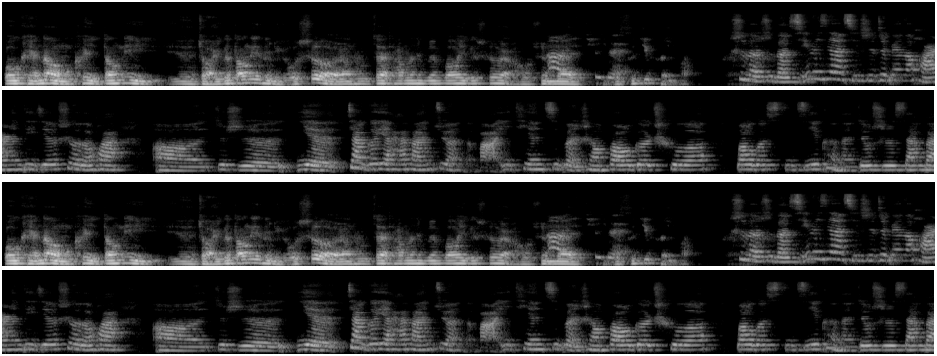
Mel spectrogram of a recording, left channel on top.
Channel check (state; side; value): identical; both; correlation 1.00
